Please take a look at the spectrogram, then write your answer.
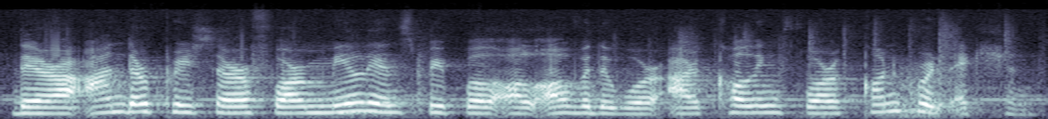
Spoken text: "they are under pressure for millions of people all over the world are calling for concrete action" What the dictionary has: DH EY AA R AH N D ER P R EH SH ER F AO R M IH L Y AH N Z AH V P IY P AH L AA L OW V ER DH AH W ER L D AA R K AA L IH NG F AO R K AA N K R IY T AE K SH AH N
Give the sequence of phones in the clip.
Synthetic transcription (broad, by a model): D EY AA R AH N D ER P R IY S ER F AO R M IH L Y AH N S P IY P AH L AA L OW V ER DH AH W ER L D AA R K AA L IH NG F AO R K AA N K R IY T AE K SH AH N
